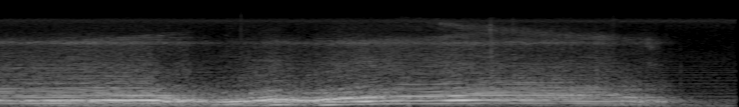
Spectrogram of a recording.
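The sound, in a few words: drag racing rail dragster launching down the strip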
